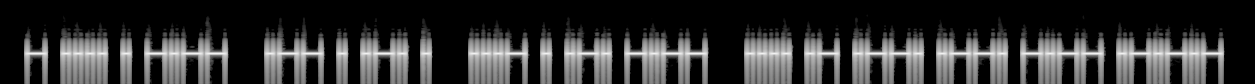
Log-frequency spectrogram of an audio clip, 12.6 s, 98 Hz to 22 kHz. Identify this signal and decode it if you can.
Morse code, heard as a keyed tone, about 20 wpm, 700 Hz. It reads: THEY WERE VERY HAPPY.
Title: Sentences from Top 1000 Words 20wpm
